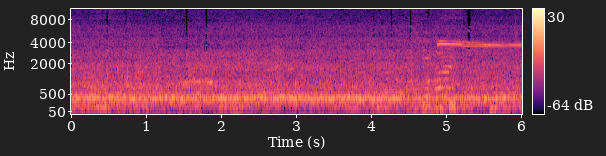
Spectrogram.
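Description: Faint background sound of a football game picked up by open radio-broadcast microphones: a steady low hum under faint distant voices, with a thin high tone about five seconds in.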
